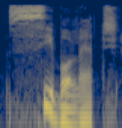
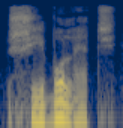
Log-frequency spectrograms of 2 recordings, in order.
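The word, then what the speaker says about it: Shibolete (שיבולת): Eles não conseguiam pronunciar o som CH e por isso diziam Sibolete, ao invés de Shibolete. Jefté degolou 42 mil homens, porque eles não conseguiram dizer Shibolete.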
